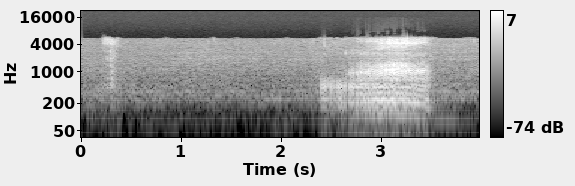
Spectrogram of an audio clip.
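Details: Angry Maltese dog indoors giving a short rough growl of about one second near the end, after a faint brief sound at the start; otherwise quiet room.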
